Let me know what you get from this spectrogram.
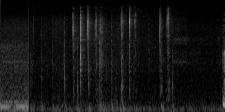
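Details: Quick clicking of a computer keyboard in a small room, after a short low hum at the start.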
